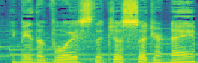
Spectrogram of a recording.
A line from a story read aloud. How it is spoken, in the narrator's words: His voice was shaky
